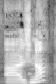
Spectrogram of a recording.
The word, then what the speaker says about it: Ajna: I like to associate it with royal blue, and it's pronounced Ajna, and it is located between both of your eyes.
